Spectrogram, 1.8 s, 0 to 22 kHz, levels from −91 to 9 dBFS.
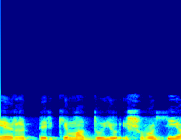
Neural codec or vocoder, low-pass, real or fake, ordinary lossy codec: none; 7.2 kHz; real; MP3, 64 kbps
